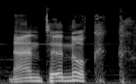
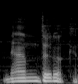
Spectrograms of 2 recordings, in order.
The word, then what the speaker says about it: Nantiinaq: Nantiinaq pronounced Nantiinaq. It's right there. Nantiinaq, Nantiinaq. Yeah. That's nuck, not nook.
